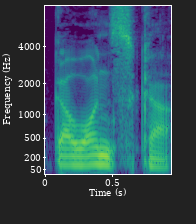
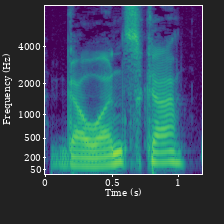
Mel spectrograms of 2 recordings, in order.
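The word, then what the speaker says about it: Gałązka: Das Ganze spricht sich etwa Gawonska aus. Das L mit Strich durch ist ein U. Und völlig richtig gehört zu Polnisch Gawonska, Ästchen, Zweig, kleiner Ast.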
